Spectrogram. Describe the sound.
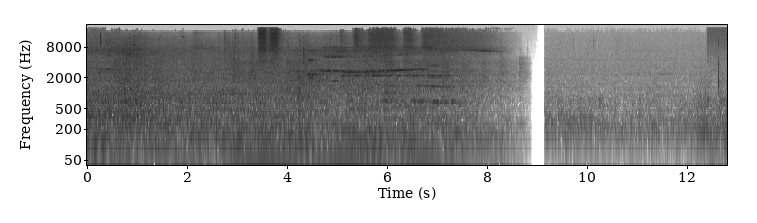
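A metro train arrives at the station with a loud, continuous rumble and high metallic wheel squeals. The noise drops out abruptly for a moment near the end, then a quieter rumble resumes.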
